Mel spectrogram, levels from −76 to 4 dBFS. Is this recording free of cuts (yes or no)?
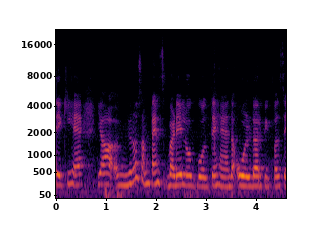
yes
